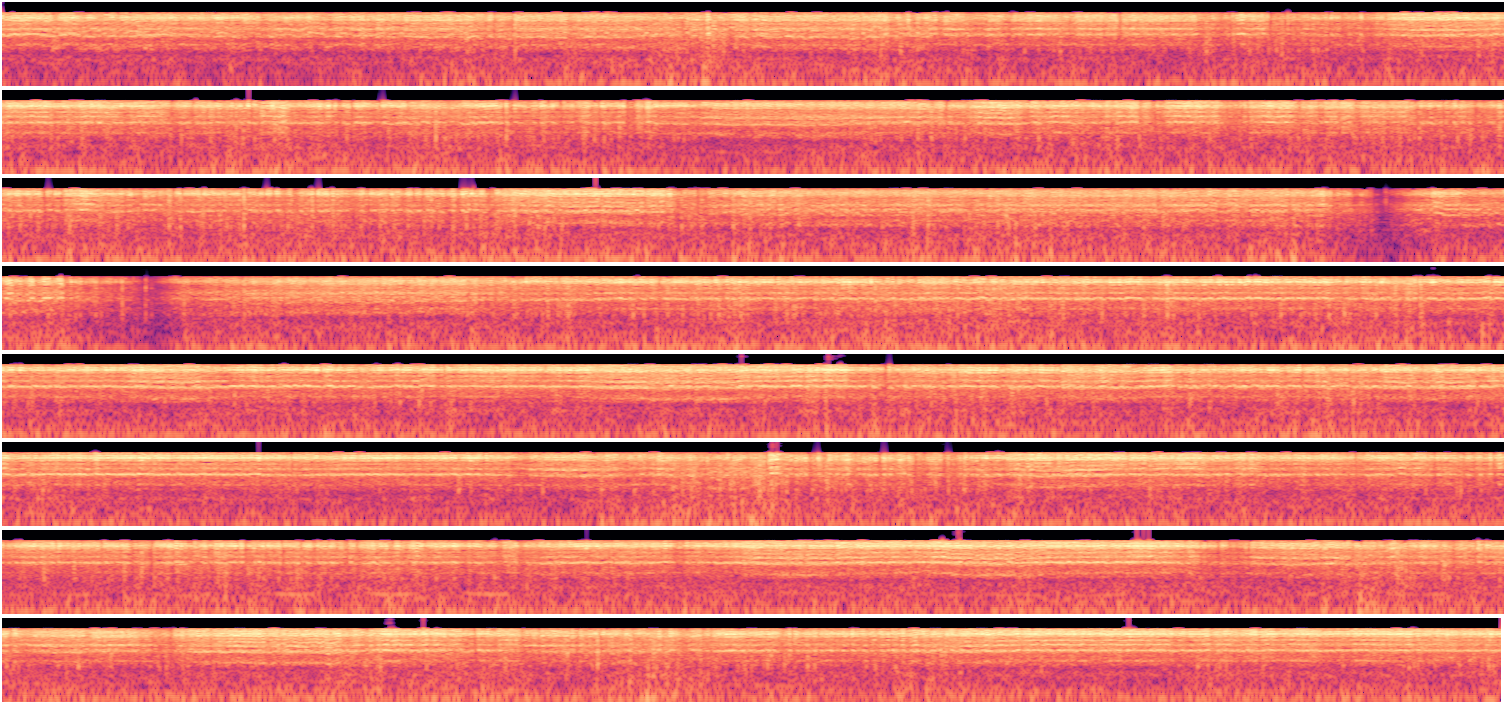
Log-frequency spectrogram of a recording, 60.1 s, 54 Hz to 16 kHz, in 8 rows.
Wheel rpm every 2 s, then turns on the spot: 230, 210, 220, 230, 230, 220, 230, 230, 230, 210, 180, 100, 200, 230, 220, 230, 230, 230, 230, 230, 220, 230, 230, 230, 220, 220, 230, 220, 230, 230.
22-24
